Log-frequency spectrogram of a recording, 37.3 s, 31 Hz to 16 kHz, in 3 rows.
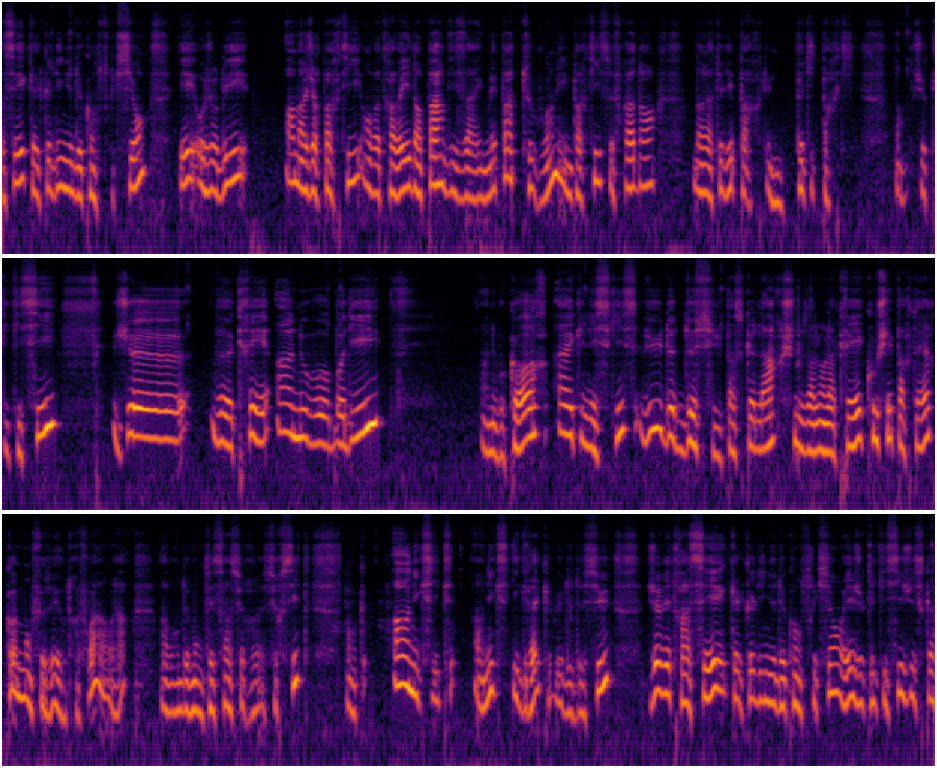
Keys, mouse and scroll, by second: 0.6 click, 11.9 click, 14.7 click, 16.7 click, 20.0 click, 21.7 click, 31.6 click, 36.2 click, 37.1 click.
